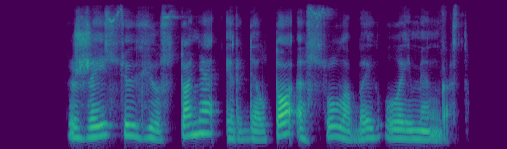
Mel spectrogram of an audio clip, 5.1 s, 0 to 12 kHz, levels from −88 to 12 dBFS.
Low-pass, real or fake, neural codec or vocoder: 10.8 kHz; real; none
